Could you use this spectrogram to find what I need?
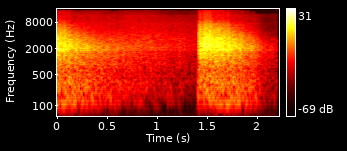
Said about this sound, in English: Aye, there's the sound of adventure. Cannon firing. Must be a pirate force attacking a fort.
